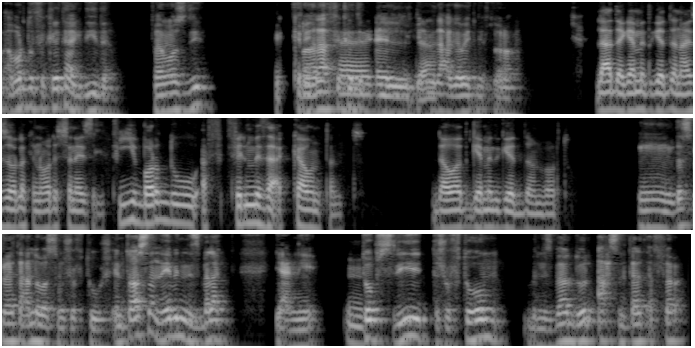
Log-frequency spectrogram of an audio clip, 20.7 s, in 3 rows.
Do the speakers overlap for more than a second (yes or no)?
yes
